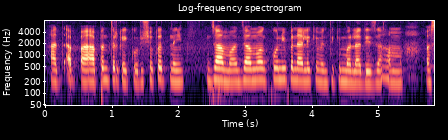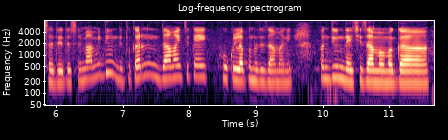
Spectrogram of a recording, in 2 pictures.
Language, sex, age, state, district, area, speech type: Marathi, female, 18-30, Maharashtra, Wardha, rural, spontaneous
